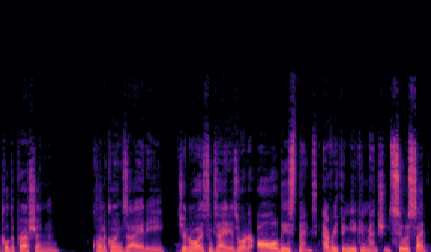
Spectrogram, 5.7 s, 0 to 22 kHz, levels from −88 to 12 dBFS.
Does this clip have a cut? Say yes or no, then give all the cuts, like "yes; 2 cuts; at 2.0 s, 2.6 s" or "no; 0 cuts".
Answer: yes; 2 cuts; at 2.3 s, 4.2 s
